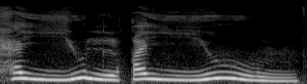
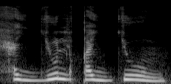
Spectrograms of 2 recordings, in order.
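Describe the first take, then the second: First: The doubled ya is soft and flowing. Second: The doubled ya is cut short and abrupt. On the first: The speaker calls it right. "penser à faire ce ya qui coule" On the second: The speaker calls it wrong. "On ne dit pas hayyul qayyum"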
